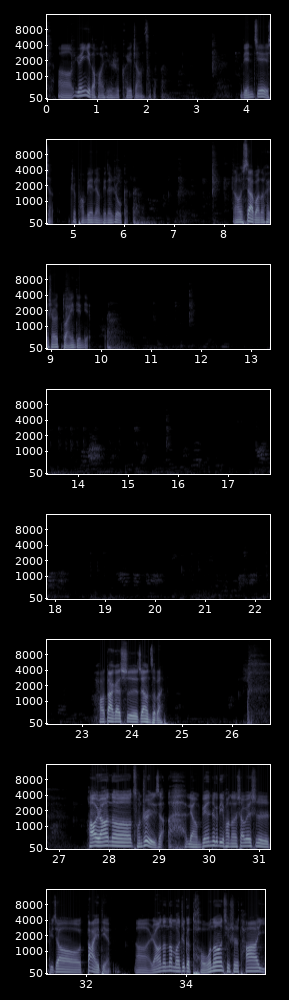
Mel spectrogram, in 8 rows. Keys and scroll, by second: 0.4 space, 3.3 space, 3.7 ctrl+z, 5.8 space, 7.0-8.1 typing, 9.2 space, 11.4 ctrl+z, 11.7 space, 15.1 ctrl+z, 15.7 space, 17.6 ctrl+z, 17.7 space, 21.0 space, 21.7 ctrl+z, 26.2-27.3 typing, 27.9 alt+s, 28.8 3.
